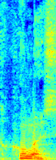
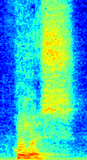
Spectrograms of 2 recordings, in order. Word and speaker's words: hummus: you pronounce that word hummus it's not actually pronounced hummus it's hummus there's a subtle difference there I once went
